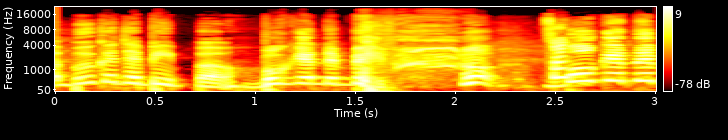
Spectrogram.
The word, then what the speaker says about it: Buca di Beppo: That is not how you say it. It's Italian. Yeah, Buca di Beppo.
